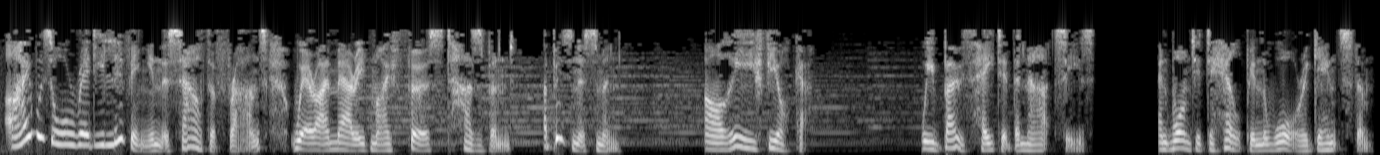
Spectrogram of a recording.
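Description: Slow, expressive male audiobook reader. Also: medium pitch, soft background music. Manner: slow, careful, clearly paced reading. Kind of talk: scripted first-person narration for learners. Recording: dull lo-fi audiobook recording.

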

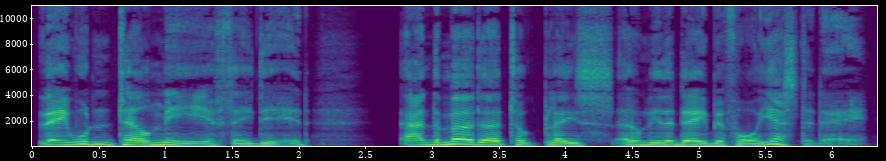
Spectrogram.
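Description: Reader doing a reserved older lawyer, slow, quiet, dry sound. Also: medium pitch, dry recording, lightly acted. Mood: measured. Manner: measured, quiet.

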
